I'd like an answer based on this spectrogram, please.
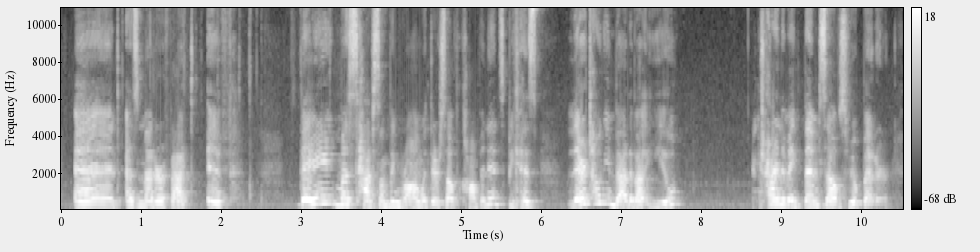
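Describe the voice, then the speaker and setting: Over noticeable background noise, a loud, animated voice goes at a moderate pace with ordinary pitch variation. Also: woman, high pitch for a woman. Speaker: beauty vlogger. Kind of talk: casual advice vlog.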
